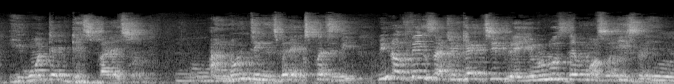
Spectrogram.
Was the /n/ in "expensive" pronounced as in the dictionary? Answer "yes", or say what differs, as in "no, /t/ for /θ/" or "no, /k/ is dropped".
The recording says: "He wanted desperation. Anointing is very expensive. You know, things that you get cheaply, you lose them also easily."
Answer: no, /n/ is dropped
